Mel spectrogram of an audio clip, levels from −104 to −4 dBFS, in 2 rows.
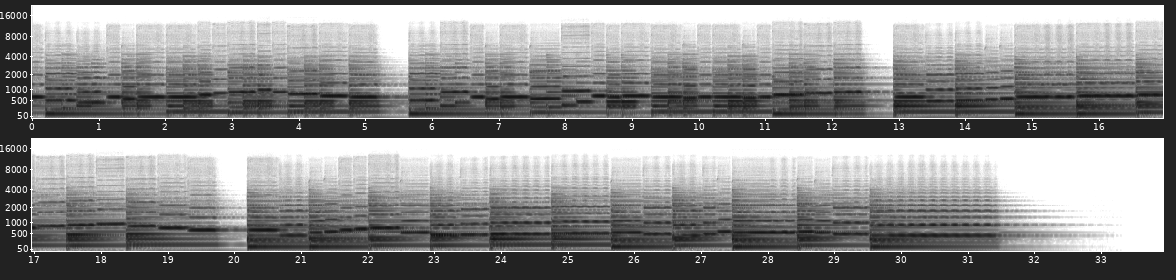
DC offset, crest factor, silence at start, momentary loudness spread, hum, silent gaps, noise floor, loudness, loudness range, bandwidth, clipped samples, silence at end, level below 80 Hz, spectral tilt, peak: under 0.1%; 14 dB; 0 s; 5 LU; none; none; -83 dBFS; -17 LUFS; 2 LU; 5.6 kHz; under 0.1%; 2.35 s; -52 dBFS; -9.5 dB/octave; -2 dBFS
